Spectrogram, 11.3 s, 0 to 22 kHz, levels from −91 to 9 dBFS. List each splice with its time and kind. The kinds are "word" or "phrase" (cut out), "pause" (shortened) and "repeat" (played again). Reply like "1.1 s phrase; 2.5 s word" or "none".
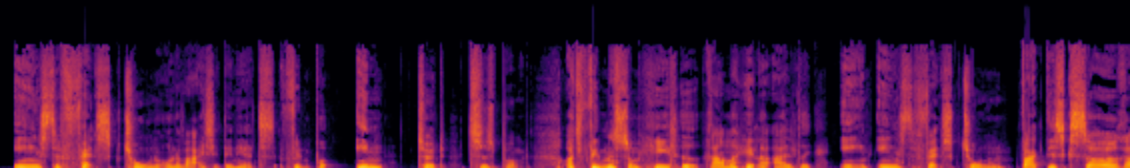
7.0 s pause; 8.7 s pause; 10.1 s pause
